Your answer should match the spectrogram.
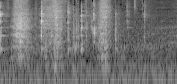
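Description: Wooden chopsticks scraping and clicking against a ceramic bowl as the last of the food is shovelled from the rim into the mouth, with close-up eating noises. A noisy scrape-and-slurp in the first half-second, then a few sharp clicks.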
